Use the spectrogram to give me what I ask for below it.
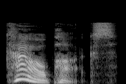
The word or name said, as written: cowpox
